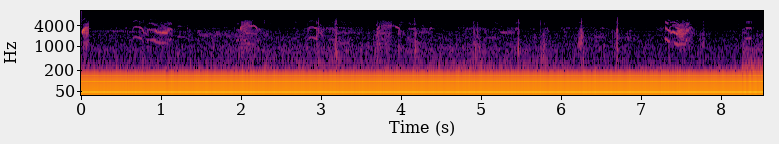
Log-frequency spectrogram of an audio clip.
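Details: Common guillemot nest with two chicks hatching, filmed by a live camera on 27 June 2020; scattered thin, curved whistled calls, a few short bursts and a clustered series near the end, over a low rumbling wash of sea or wind.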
